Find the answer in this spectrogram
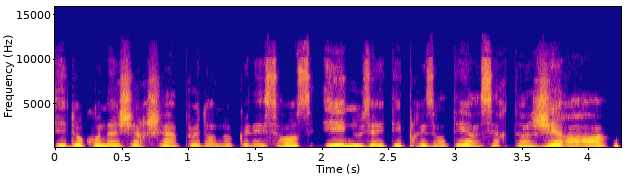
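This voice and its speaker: A man talks at a moderate pace in a somewhat breathy, dark, mellow tone. His intonation is lively, and the sound is dry and close with no echo. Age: 60s. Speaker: amateur theatre actor. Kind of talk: interview about his theatre background. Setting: live online broadcast. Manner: hesitant, many fillers.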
